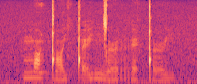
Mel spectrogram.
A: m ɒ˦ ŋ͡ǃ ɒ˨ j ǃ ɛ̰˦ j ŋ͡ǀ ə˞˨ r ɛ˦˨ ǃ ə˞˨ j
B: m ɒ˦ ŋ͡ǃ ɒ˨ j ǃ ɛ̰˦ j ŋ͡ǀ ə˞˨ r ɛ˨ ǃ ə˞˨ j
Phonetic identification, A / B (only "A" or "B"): B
